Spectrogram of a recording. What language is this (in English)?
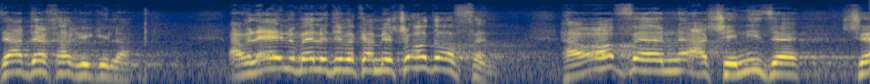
Hebrew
